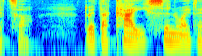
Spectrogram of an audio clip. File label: "cais", Welsh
